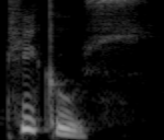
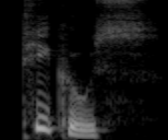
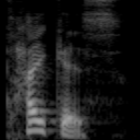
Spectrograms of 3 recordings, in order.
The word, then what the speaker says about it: TIKUS: One quick comment, the Malay and Indonesian word for mouse is actually pronounced tikus, and it's spelled like it's pronounced tycus, which is the name of this device.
